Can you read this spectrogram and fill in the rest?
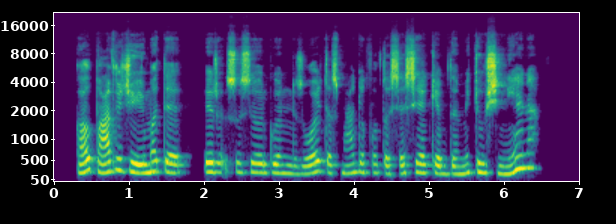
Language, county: Lithuanian, Vilnius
